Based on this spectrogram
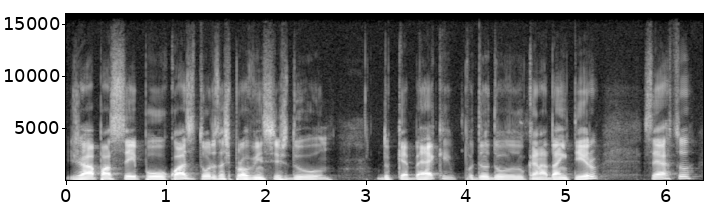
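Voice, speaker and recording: A middle-aged man from Pernambuco, Brazil, hosts a casual podcast in a mid-range voice at a measured pace. Talkative and chatty, he keeps adding "certo?" and "beleza?".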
